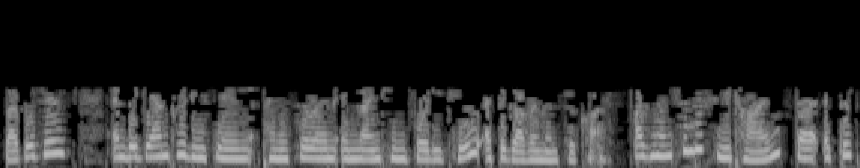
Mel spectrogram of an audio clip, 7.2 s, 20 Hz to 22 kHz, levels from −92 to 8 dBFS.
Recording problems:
garbled, watery; badly; nothing above 3 kHz
distortion; slight; 10 dB below the speech

